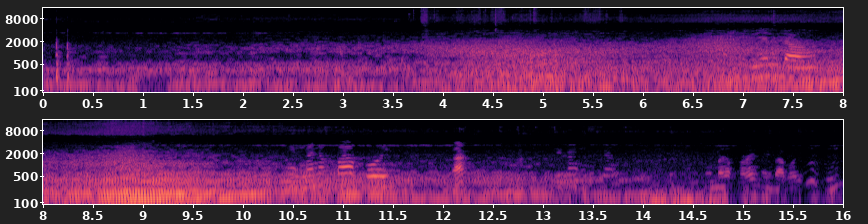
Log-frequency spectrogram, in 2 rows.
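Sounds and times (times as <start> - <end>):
motorcycle passing: 0.0 - 15.4
motor vehicles passing: 0.0 - 15.9.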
